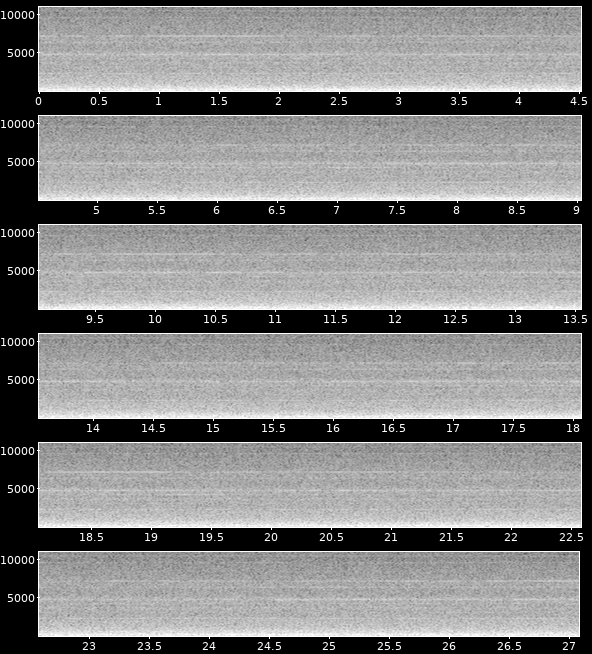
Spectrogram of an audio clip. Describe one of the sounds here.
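A jet engine hums and roars steadily.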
